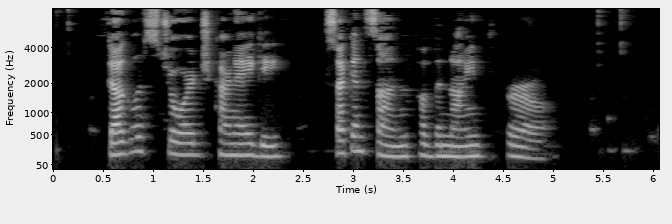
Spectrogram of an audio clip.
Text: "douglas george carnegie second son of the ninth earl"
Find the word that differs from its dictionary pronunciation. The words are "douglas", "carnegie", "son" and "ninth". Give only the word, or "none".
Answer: none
